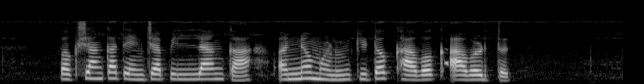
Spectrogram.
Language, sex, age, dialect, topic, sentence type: Marathi, female, 18-24, Southern Konkan, agriculture, statement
